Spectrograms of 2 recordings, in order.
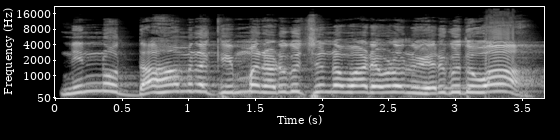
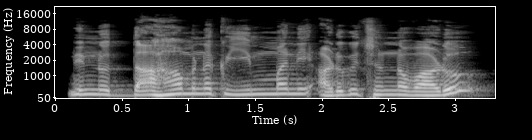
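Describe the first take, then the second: First: Verse cried out higher and louder; proclaimed loudly. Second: Said in the usual way. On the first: Shown as a demonstration. Preacher repeating the verse to the congregation, proclaimed loudly. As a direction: ring the verse out to the hall.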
